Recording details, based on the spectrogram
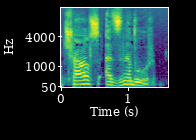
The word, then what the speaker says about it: Charles Aznavour: E poi un veterano della canzone francese, dimmi se lo pronuncio bene, Charles Aznavour. – Corretto, grazie. Giovedì 22 al O2 World, eccolo qui, Charles Aznavour.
